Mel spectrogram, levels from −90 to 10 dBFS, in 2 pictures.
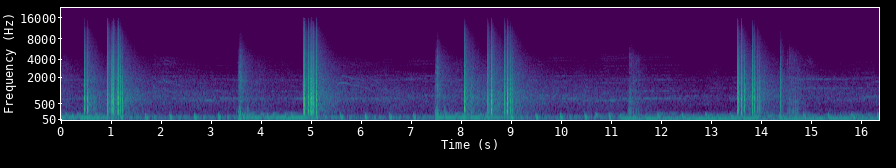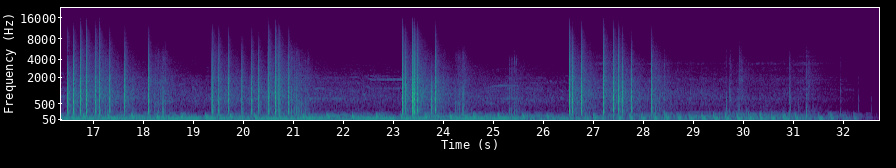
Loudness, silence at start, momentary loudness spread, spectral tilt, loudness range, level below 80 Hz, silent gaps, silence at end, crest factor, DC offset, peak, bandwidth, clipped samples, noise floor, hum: -34 LUFS; 0 s; 22 LU; -5 dB/octave; 15 LU; -50 dBFS; none; 0.45 s; 34 dB; under 0.1%; -2 dBFS; 15.5 kHz; under 0.1%; -64 dBFS; none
